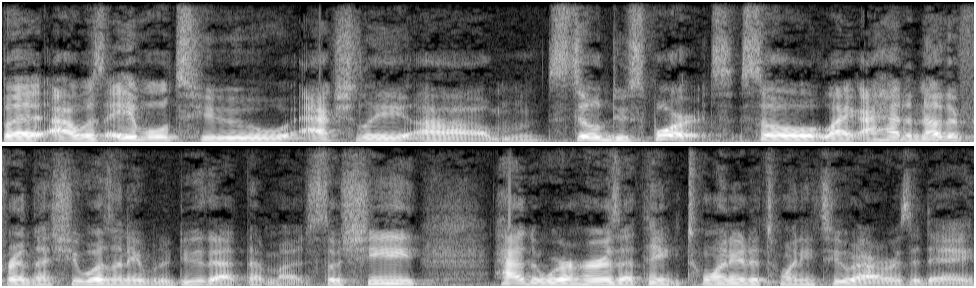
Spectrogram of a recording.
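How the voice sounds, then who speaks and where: An ordinary speaking voice, fairly quick and with hardly any pauses, ordinary pitch variation, with an American accent. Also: woman, medium pitch for a woman. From Texas. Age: 30s. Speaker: Olympic bobsledder. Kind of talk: podcast interview. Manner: casual, many fillers.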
